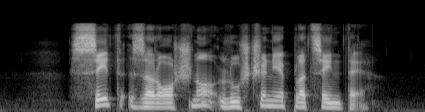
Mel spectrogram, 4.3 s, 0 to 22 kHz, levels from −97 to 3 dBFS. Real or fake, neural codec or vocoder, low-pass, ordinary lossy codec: real; none; 9.9 kHz; none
